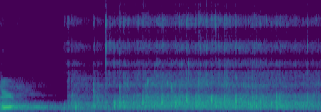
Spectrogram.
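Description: Audience applauding: a steady crackle of clapping that starts about a second in.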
